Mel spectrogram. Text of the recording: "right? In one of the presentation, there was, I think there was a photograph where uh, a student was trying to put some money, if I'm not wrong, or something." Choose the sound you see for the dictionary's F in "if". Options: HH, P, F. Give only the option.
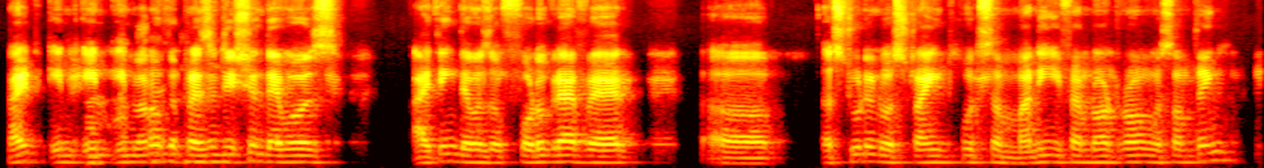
F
